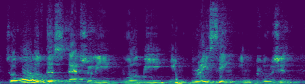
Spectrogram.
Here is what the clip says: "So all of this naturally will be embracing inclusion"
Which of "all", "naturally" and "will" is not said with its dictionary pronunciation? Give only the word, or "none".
none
